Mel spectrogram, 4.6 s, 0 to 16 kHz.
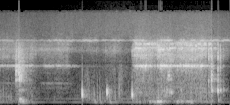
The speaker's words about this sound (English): I left the shop a little after 11 and went to my apartment to call in a report on this phase of the deadlock. My phone was ringing when I got there.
